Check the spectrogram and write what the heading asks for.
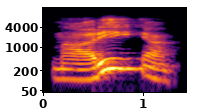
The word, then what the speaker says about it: María: Que si María lleva tilde, sí, en la I, María, es un diptongo. Y todos los diptongos se tienen que romper para convertirlos en hiatos. Entonces, María, acuérdense, siempre la sílaba débil es la que se acentúa cuando viene acompañada de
